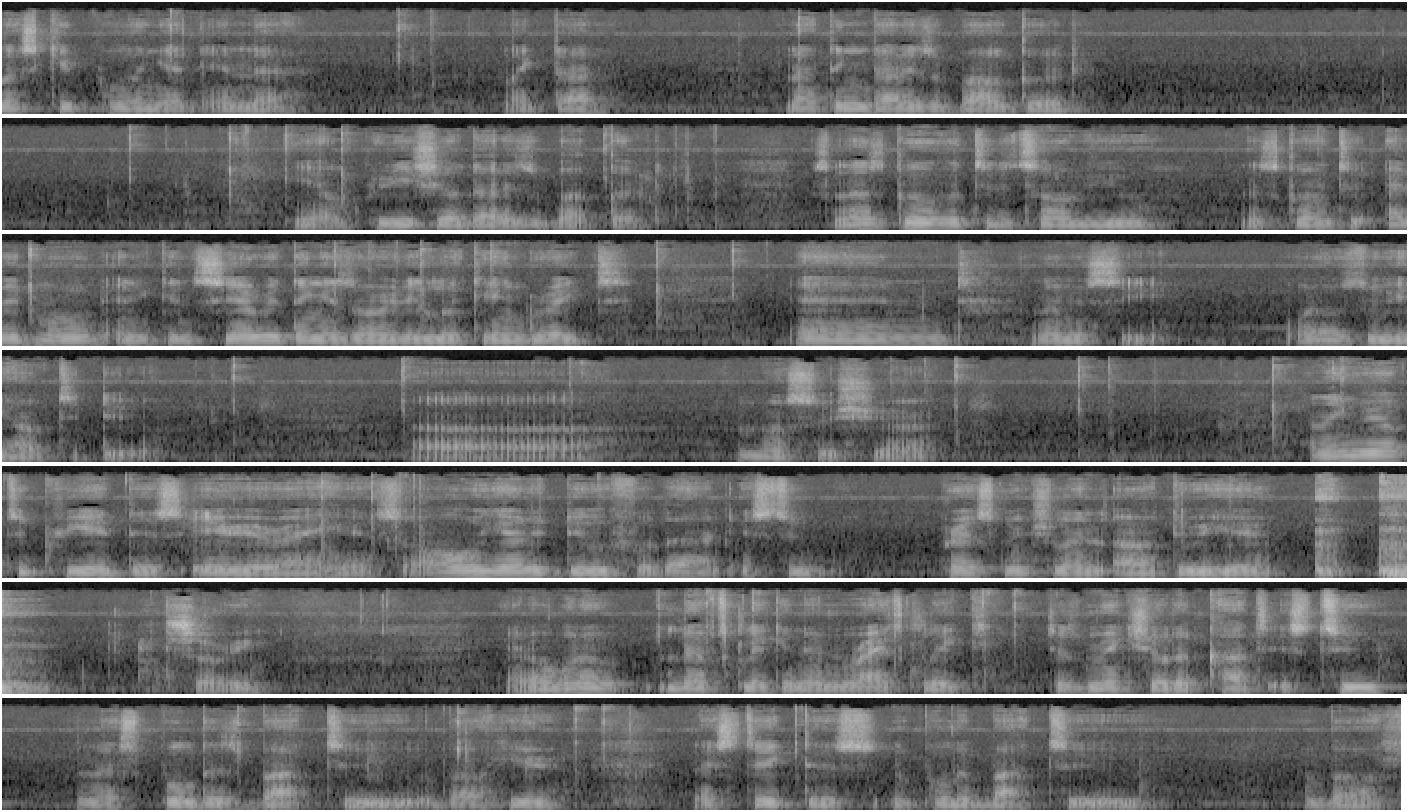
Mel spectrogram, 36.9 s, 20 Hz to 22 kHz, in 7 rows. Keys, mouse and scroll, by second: 0.1 Tab, 0.9-3.3 drag, 1.9 Tab, 3.1 scroll down 1, 3.3-7.9 middle drag, 6.2 scroll up 1, 8.7 KP_7, 9.2 Tab, 9.6 scroll up 1, 10.1 a, 10.8 Tab, 10.9 shift+middle click, 12.9 scroll up 1, 13.3 shift+middle click, 14.0 Tab, 16.7 scroll down 1, 17.0 shift+middle click, 18.3 Tab, 19.7 shift+middle click, 20.3 Tab, 20.5-29.3 middle drag, 20.5 scroll up 1, 22.2 scroll up 1, 23.2 ctrl+r, 29.3 click, 29.5 right click, 30.3 alt+right click, 32.8-34.1 drag, 34.1 alt+right click, 34.9-36.8 drag.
